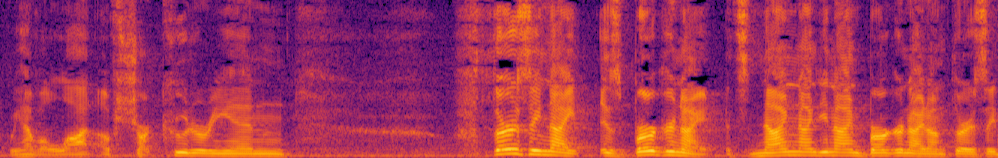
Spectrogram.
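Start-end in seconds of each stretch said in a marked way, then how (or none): 3.0-6.6 pumped-up shop owner hyping burger night; excited announcement. Real, not acted.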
